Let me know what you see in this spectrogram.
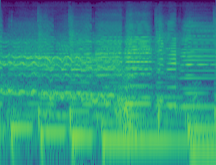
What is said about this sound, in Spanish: Y nomás se oían esos relinchidos y los resoplidos de aquel animal.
